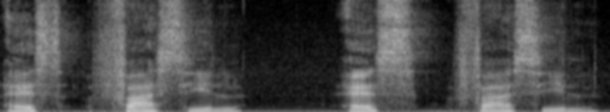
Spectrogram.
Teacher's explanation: On accentue la dernière. En espagnol, pas du tout, l'accent porte sur le A. Il faudra donc dire es fácil, es fácil. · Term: accent tonique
